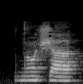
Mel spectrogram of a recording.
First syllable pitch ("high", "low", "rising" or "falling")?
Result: low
